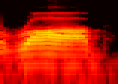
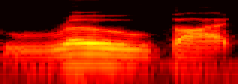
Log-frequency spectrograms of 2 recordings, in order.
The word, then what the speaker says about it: robot: Is it a robot or a robbot? It's a robot. That's correct.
